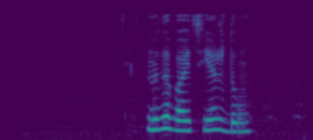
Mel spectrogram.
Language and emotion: Russian, neutral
